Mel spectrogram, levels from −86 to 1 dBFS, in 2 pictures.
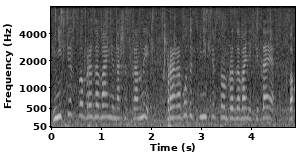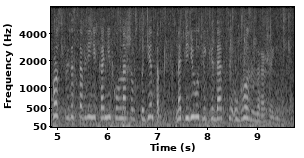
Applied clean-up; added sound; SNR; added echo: none; Rain; 8 dB; none.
